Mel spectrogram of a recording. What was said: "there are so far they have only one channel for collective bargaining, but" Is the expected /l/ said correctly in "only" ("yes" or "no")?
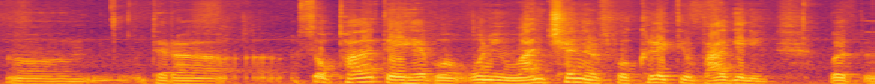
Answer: yes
